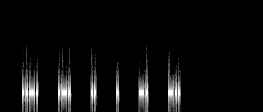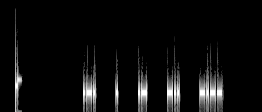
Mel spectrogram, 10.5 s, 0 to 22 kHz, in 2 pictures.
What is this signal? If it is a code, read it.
Morse code, heard as a keyed tone, about 36 wpm, spaced as for 16 wpm, 700 Hz. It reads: FRIEND READY
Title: 4x Character Spacing - Top 500 Words - 35wpm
